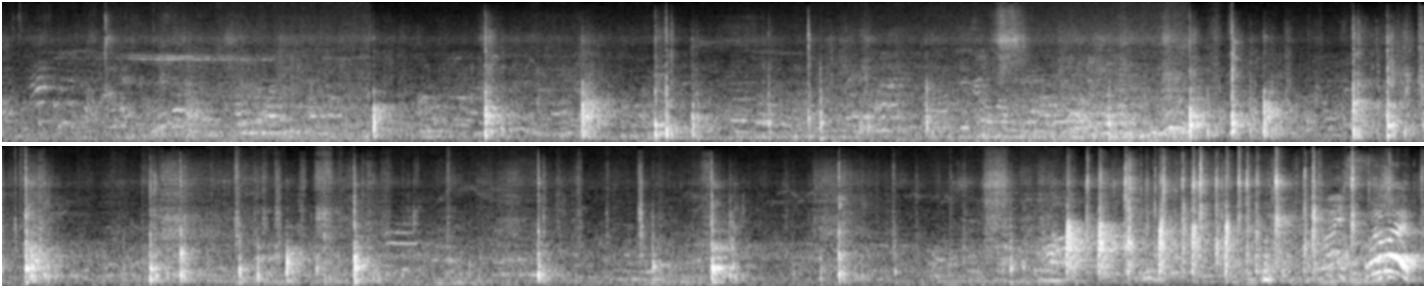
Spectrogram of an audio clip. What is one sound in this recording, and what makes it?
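Tennis shoes scuff and patter on the court.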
